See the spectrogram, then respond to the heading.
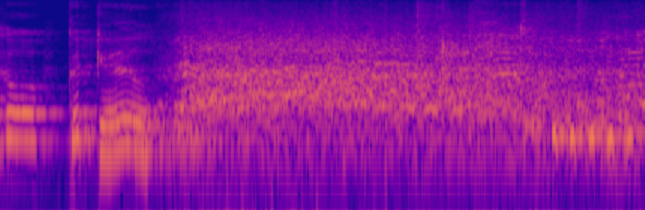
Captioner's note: audience laughing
